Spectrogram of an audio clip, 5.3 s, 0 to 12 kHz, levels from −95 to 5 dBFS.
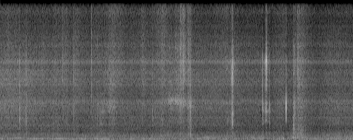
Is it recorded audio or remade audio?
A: remade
